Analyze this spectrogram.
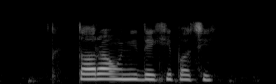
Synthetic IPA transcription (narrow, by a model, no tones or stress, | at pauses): t̪ʌɾʌunid̪ekʰipʌt͡sʰi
